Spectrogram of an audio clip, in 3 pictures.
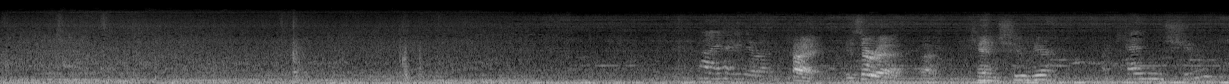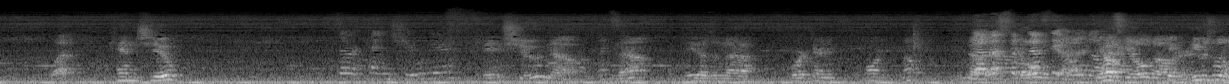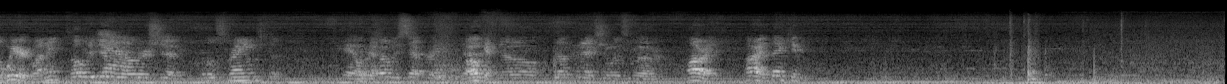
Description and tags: Sounds of the city and suburbs recorded with Olympus DS-40 with Sony ECMDS70P. Inside a pizza joint looking for the elusive "kenshu".
pizza, restaurant, field-recording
